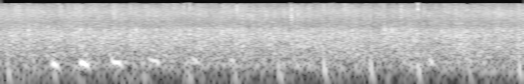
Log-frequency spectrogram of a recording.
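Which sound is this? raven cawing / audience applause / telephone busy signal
audience applause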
